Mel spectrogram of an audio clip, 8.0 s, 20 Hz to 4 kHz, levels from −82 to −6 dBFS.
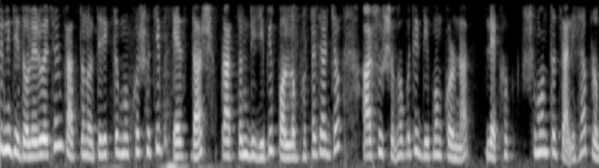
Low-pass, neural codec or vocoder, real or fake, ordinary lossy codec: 3.6 kHz; autoencoder, 48 kHz, 128 numbers a frame, DAC-VAE, trained on Japanese speech; fake; none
